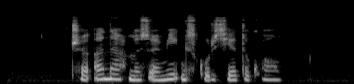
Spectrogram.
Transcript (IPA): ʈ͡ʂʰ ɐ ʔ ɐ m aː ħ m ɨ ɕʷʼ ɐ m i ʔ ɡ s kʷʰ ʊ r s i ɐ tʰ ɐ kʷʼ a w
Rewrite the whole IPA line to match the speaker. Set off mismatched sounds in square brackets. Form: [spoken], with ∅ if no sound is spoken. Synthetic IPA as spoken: ʈ͡ʂʰ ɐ ʔ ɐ [n] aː ħ m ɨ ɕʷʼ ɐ m i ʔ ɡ s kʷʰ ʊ r s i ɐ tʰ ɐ kʷʼ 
